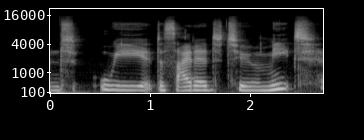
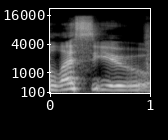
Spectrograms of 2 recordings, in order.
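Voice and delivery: big booming voice; 6 dB louder than usual. Retelling a game where the polite orc answers a sneeze: booming. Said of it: "they boomed".

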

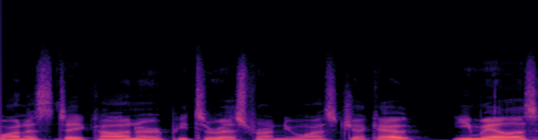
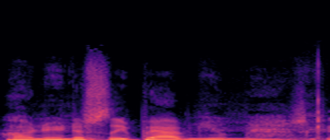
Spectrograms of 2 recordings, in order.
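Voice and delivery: mimicked mic breathing, higher, much louder; 4 semitones higher, 8 dB louder than usual. The other speaker objects to your impression; carry on anyway, imitating someone breathing into the microphone. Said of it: "I'm not breathing into the microphone like that".

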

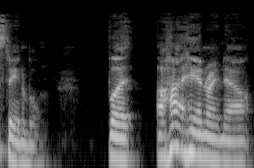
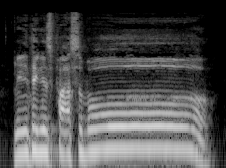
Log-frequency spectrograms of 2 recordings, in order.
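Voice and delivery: grand, loud, high cry with "possible" drawn out; 6 semitones higher, 5 dB louder than usual. Echoing the other speaker's line, doing a KG impression. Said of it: "It's my best K G impression".

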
